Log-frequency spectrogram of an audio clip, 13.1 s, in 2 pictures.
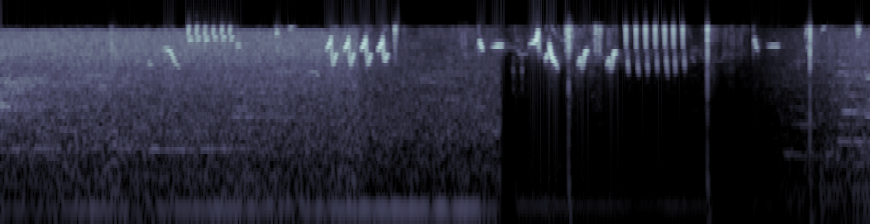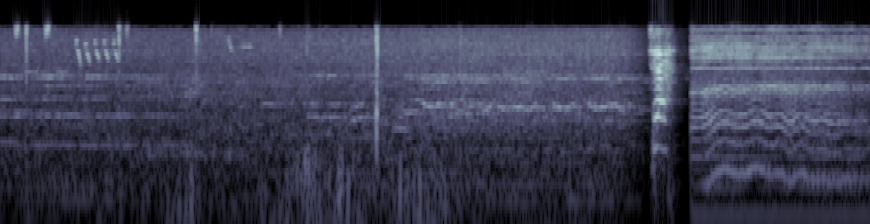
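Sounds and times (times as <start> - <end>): small birds chirping: 0.0 - 9.4
steady low hum: 0.0 - 13.0.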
